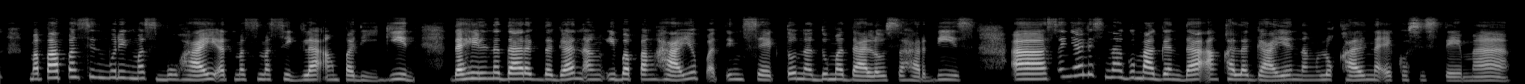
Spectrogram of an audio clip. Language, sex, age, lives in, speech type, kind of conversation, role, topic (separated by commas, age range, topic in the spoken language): Filipino, female, 25-29, Philippines, read, expert-assistant, expert, Paano makakatulong sa pagpaparami at proteksyon ng mga bubuyog sa ating hardin?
